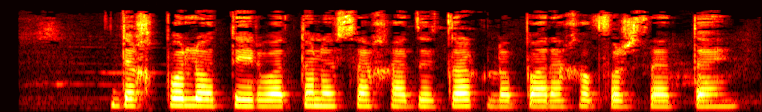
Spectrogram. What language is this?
Pashto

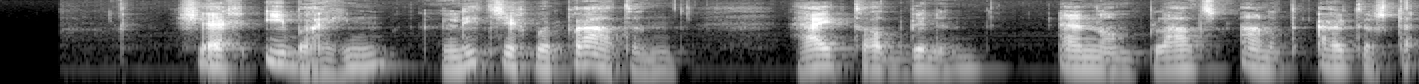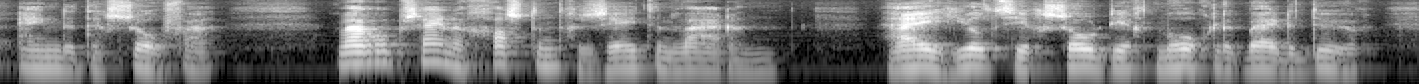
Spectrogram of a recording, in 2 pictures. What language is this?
Dutch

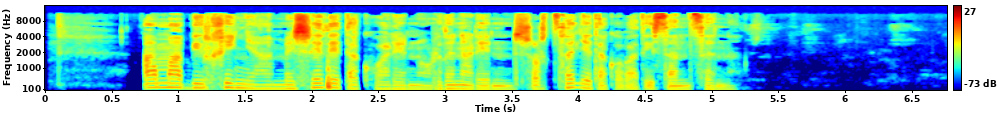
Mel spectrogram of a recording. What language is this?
Basque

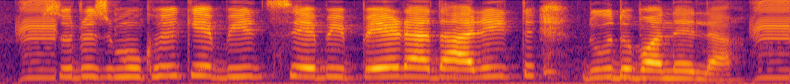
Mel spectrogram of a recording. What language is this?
Bhojpuri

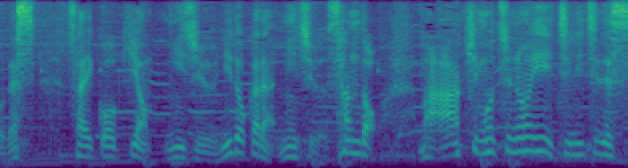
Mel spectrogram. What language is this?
Japanese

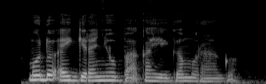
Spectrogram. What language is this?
Kikuyu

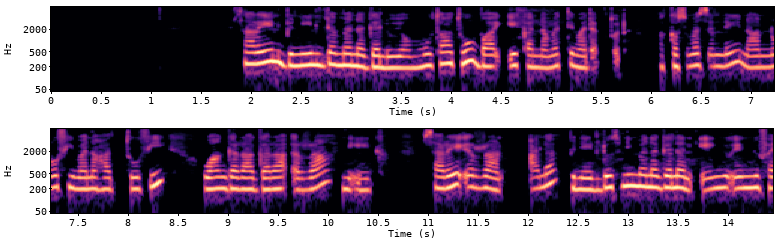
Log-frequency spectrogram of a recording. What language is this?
Oromo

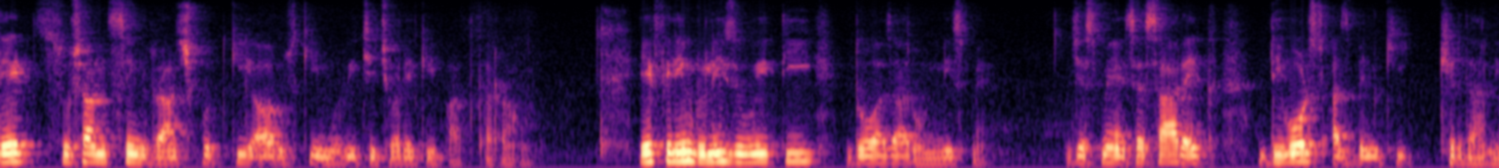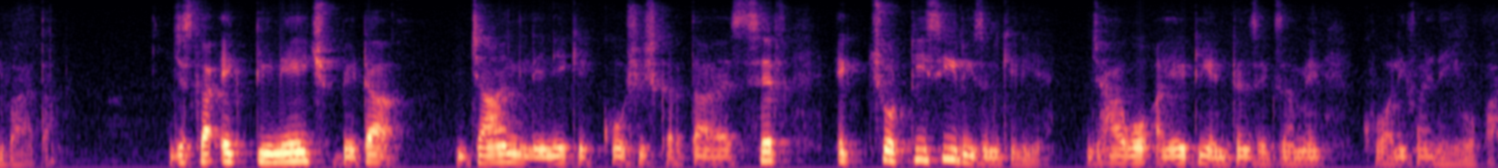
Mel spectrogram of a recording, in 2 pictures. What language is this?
Hindi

